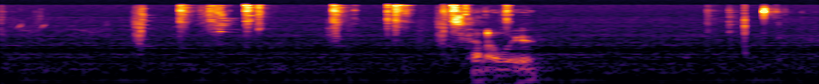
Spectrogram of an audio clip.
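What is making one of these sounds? A knife swishes as it is flipped in the hand.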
